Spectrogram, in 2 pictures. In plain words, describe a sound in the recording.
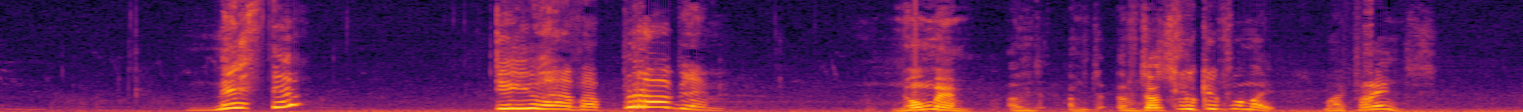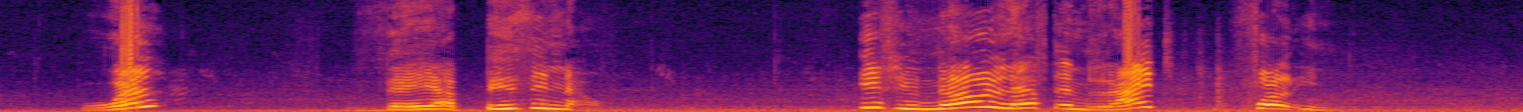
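A young woman speaks sharply and with animation, close by, outdoors.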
